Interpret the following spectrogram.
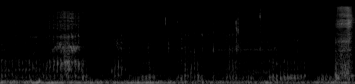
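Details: A female Maine Coon cat eating treats from her owner's hand purrs with a low, steady rumble, broken by brief chirps and chewing noises.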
